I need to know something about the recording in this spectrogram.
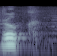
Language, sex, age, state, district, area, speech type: Nepali, male, 45-60, West Bengal, Kalimpong, rural, read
